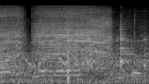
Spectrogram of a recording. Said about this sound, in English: That is a drill you hear, taking the through axles out.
